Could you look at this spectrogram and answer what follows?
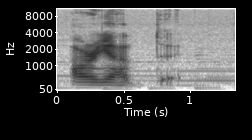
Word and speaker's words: Ariadne: And by Ariana, I totally meant to say Ariadne.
